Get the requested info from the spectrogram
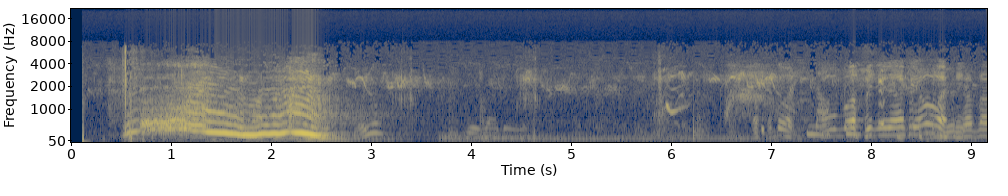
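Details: Two Asiatic lions fighting at Sasan Gir, one lion jumping over the other: a loud, harsh, snarling roar rich in harmonics lasts about two seconds, followed by quieter stretches and people talking nearby.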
